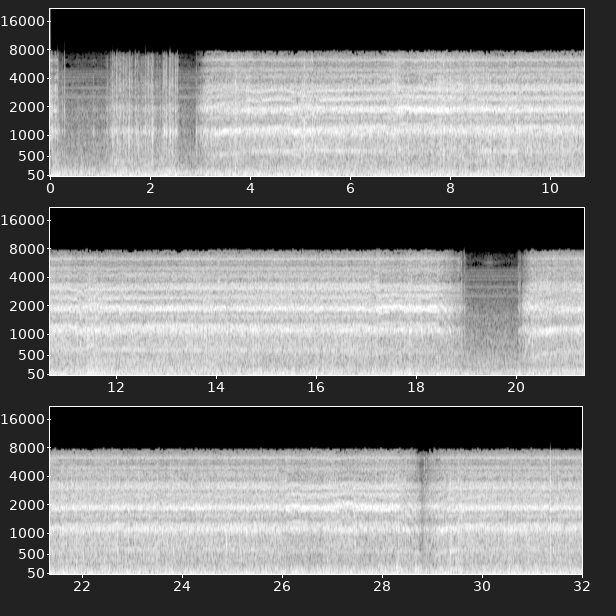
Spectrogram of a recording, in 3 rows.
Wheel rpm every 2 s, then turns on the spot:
20, 70, 160, 160, 160, 160, 160, 160, 160, 50, 120, 160, 160, 160, 120, 160.
0-2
